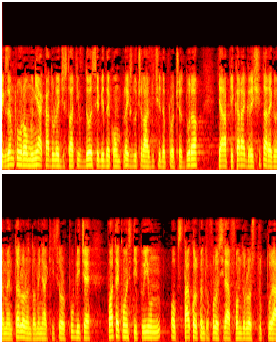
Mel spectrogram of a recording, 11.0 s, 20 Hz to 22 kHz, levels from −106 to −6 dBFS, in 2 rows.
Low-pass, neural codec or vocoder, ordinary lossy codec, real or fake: 7.2 kHz; none; none; real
